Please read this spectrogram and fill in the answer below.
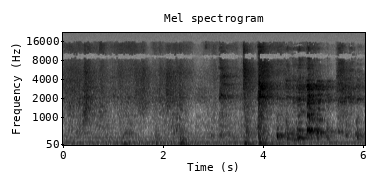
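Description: A few soft thuds of bodies and hands on judo tatami mats, then a person laughing for a moment about four seconds in.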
